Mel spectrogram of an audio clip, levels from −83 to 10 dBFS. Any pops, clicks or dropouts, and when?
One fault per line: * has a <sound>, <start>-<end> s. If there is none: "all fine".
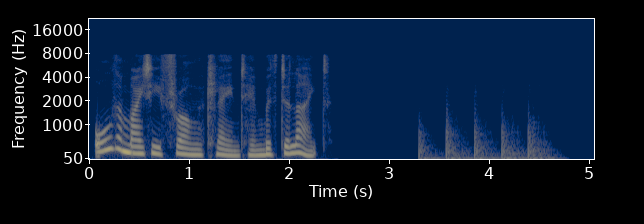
* has a thud, 3.3-4.8 s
